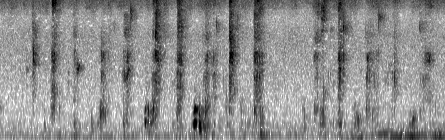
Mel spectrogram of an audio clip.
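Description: Faint close-up mouth sounds of eating: irregular wet clicks and smacks of chewing, the loudest about three seconds in.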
